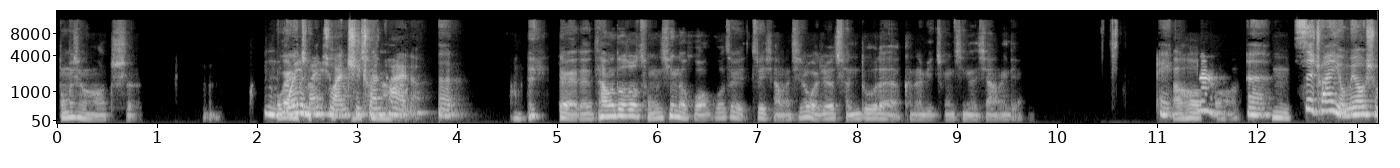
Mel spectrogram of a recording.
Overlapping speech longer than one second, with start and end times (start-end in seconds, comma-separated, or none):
2.2-3.5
